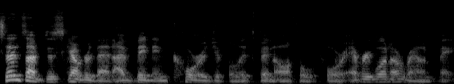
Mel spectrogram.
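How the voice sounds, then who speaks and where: A man's very deep, low voice with vocal fry, a bright, sharp tone, lively intonation and a fairly quick pace. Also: big swings in loudness. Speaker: vtuber gamer. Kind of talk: casual chat.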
